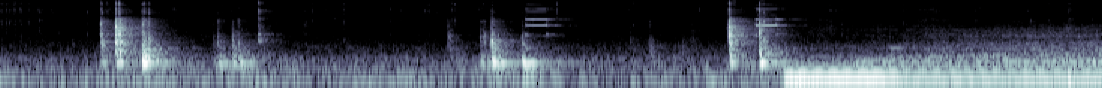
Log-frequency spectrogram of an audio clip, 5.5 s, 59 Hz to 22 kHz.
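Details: Cuisinart digital air fryer toaster oven: after a few clunks of handling, a steady low fan motor hum runs loudly for about 45 seconds when cold, then stops being loud once warmed up; cause unknown.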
